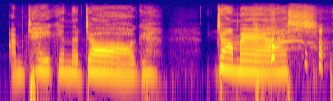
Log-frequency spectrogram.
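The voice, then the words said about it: Impersonated character voice. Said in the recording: “I told you I'm good at impersonating people.”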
